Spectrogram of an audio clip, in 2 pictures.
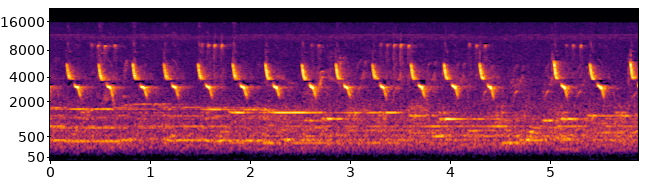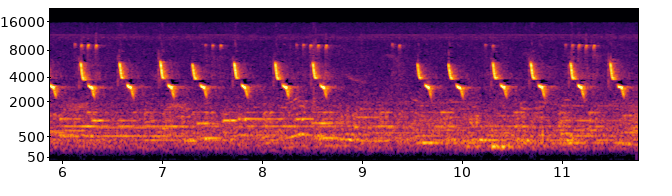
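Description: Sparrows chirp busily, short bright notes overlapping at about two or three per second, with a faint low hum underneath.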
